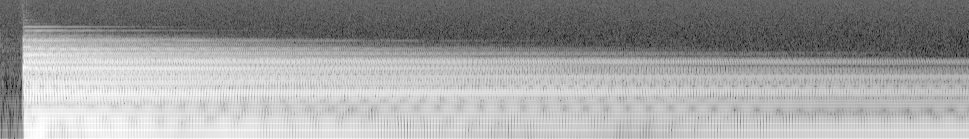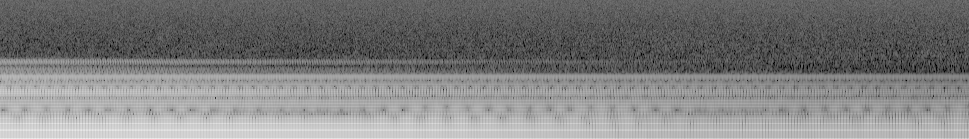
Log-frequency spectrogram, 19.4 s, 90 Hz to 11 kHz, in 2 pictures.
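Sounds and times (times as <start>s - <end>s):
piano note: 0.0s - 7.7s.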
